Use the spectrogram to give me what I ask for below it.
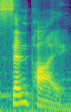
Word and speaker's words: senpai: I keep saying that. It's senpai.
